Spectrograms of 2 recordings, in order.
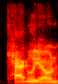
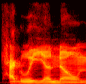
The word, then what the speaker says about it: Caglianone: And I'm now finally getting used to Caglione versus Caglianone, the extra syllable or whatnot.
